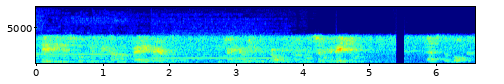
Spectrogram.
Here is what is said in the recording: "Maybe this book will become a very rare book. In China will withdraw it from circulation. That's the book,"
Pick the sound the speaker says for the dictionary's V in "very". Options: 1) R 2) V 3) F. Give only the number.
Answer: 3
